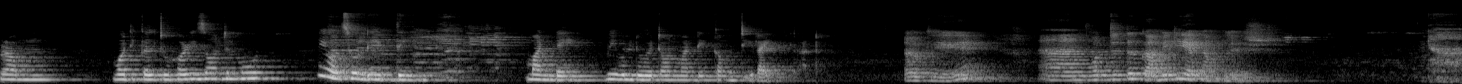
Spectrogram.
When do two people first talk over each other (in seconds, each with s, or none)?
none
